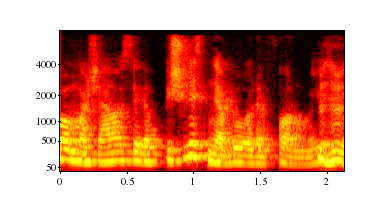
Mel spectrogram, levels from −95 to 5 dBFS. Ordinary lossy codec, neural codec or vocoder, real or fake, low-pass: MP3, 48 kbps; none; real; 7.2 kHz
